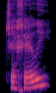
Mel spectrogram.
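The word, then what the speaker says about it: jakheli: How that word is pronounced? Cheli.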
